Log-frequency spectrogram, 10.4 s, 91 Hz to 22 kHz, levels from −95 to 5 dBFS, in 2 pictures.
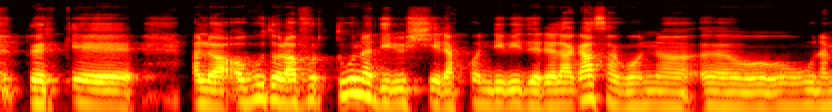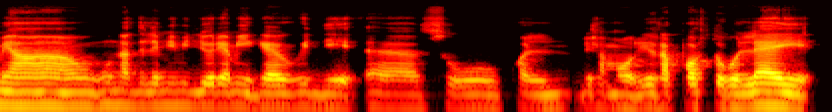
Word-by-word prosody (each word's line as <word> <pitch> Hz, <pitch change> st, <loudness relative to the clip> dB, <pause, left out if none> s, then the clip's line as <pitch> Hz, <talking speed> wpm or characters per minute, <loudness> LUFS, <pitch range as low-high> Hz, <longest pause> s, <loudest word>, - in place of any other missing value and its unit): perché -, -, +3 dB, 0.3 s
allora 140 Hz, 0 st, +4 dB
ho -, -, +7 dB
avuto 175 Hz, +3 st, +3 dB
la 145 Hz, -, +8 dB
fortuna 195 Hz, +8 st, +2 dB
di 145 Hz, -5 st, 0 dB
riuscire 140 Hz, -1 st, -1 dB
a 130 Hz, 0 st, 0 dB
condividere 135 Hz, -1 st, -1 dB
la 135 Hz, 0 st, +3 dB
casa 170 Hz, -6 st, +3 dB
con, 130 Hz, +1 st, -3 dB
uhm, 125 Hz, 0 st, -2 dB
una 130 Hz, -1 st, -4 dB
mia 125 Hz, -1 st, 0 dB
u 120 Hz, -1 st, -10 dB
una 130 Hz, 0 st, -8 dB
delle 125 Hz, 0 st, -12 dB
mie 125 Hz, 0 st, -12 dB
migliori 125 Hz, 0 st, -6 dB
amiche, 115 Hz, -1 st, -4 dB
quindi, 110 Hz, -1 st, -11 dB
ehm, 110 Hz, -2 st, -12 dB
su 110 Hz, 0 st, -14 dB
quel 110 Hz, +1 st, -13 dB
diciamo 110 Hz, -1 st, -10 dB
il 120 Hz, +2 st, -9 dB
rapporto 120 Hz, +1 st, -4 dB
con 115 Hz, -, -2 dB
lei 125 Hz, -1 st, +2 dB
125 Hz, 180 wpm, -22 LUFS, 120-140 Hz, 0.3 s, la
